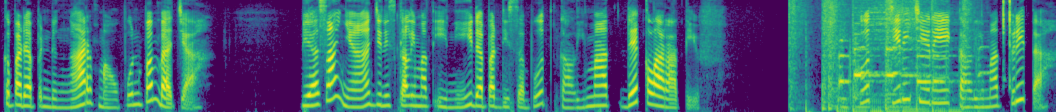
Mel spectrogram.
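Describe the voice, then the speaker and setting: A woman narrating a scripted grammar lesson, explaining slowly and carefully and reading out examples. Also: high voice, gravelly, dry recording, studio quality. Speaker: teacher.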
